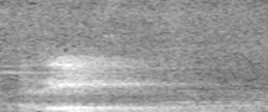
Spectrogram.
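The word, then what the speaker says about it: read: वी हैड रीड, रीड का रीड रेड रेड पढ़ाता है रीड रेड रेड, लेकिन spelling R ई ए डी ही होता है, इस चीज को ध्यान रखिएगा।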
